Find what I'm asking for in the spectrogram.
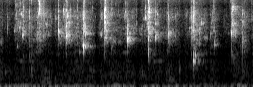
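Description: Soaked green gram (moong) being washed in water, with soft splashing and dripping sloshes coming in irregular bursts close by, fairly quiet and with no talking.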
